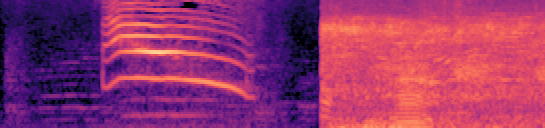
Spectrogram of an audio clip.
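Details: One long, tonal cat meow, falling at the end, then cut off by a loud, rough burst of a different noise.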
